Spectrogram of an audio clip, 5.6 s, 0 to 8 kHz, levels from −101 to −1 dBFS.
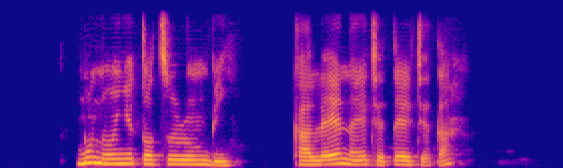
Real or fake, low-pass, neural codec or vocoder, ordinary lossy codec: fake; 7.2 kHz; codec, 44.1 kHz, 7.8 kbps, DAC; none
